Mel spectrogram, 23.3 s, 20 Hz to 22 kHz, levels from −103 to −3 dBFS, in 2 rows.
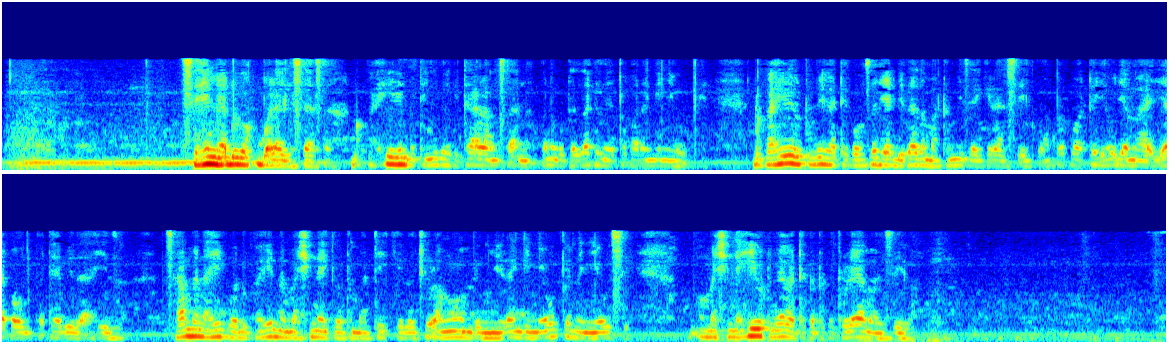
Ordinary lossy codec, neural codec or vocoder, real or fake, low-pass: MP3, 32 kbps; vocoder, 44.1 kHz, 128 mel bands every 512 samples, BigVGAN v2; fake; 5.4 kHz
